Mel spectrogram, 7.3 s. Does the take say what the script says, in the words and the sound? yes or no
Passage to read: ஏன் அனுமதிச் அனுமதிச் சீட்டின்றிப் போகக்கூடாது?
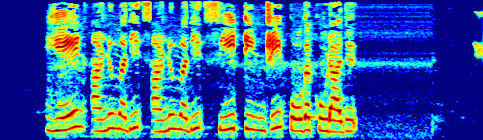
yes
